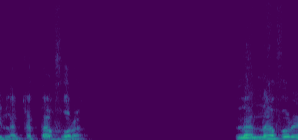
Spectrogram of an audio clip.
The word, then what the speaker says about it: catáfora: la anáfora y la catáfora. Anáfora y catáfora. Anáfora con acento en la A. Catáfora con acento en la A.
